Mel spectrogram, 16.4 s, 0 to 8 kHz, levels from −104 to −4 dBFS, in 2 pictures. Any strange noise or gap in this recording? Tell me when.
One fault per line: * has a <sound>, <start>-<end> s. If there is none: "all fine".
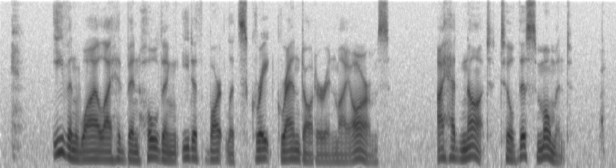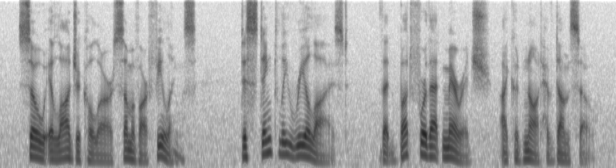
* has a cough, 0.1-0.4 s
* has a laugh, 8.0-8.1 s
